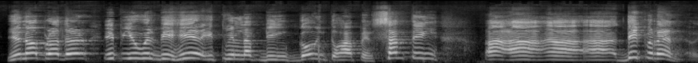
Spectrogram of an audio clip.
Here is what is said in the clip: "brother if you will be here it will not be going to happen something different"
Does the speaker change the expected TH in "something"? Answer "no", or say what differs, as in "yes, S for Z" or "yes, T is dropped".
yes, T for TH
